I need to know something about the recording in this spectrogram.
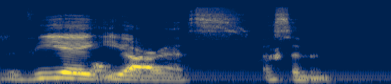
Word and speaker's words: VAERS: How do you pronounce it? VAERS.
